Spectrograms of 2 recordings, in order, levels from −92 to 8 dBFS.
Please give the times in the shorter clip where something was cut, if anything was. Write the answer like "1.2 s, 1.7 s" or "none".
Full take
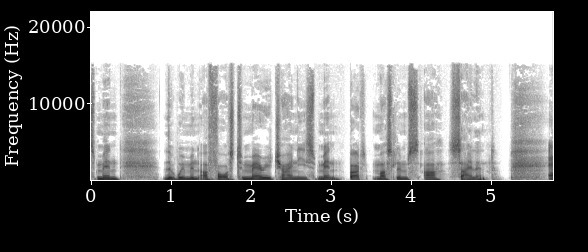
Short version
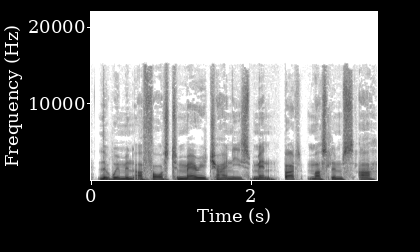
none

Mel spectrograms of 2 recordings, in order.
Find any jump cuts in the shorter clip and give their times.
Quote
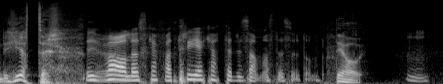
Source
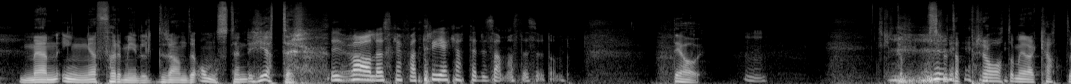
3.3 s

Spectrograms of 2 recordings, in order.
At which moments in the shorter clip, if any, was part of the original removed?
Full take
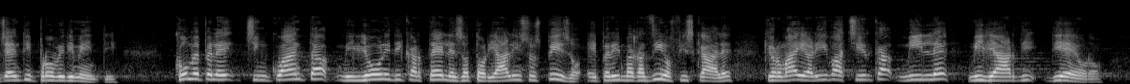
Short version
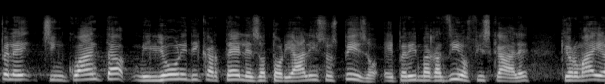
none

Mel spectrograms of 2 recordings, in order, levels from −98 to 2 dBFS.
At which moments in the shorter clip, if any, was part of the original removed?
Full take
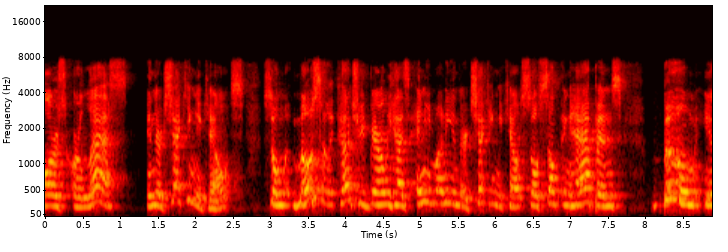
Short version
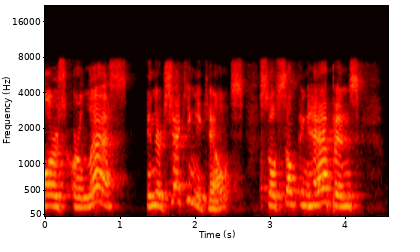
2.9 s

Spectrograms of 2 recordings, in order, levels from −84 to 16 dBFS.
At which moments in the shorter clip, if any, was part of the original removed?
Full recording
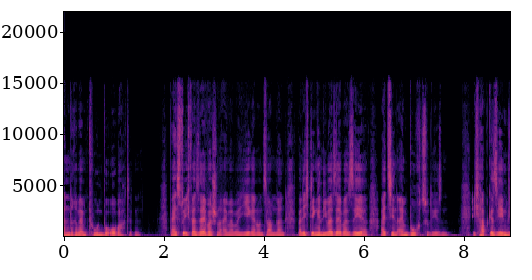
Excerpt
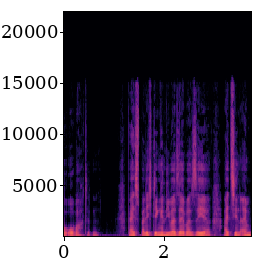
1.5 s

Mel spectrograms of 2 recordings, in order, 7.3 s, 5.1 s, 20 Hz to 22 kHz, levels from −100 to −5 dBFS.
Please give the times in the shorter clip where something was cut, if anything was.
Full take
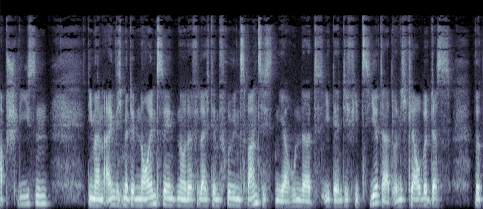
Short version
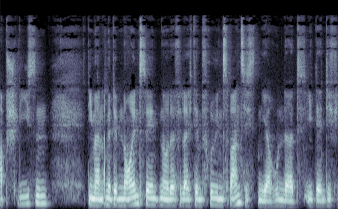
1.6 s

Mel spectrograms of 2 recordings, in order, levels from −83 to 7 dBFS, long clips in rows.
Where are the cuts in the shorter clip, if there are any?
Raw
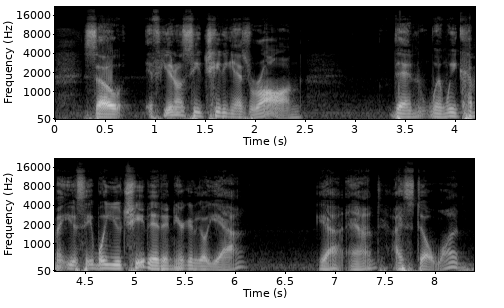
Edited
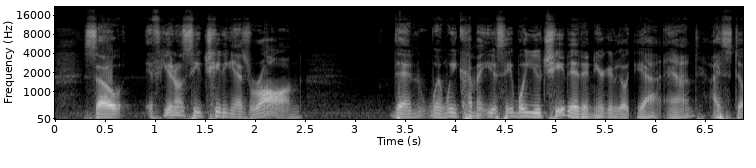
5.7 s

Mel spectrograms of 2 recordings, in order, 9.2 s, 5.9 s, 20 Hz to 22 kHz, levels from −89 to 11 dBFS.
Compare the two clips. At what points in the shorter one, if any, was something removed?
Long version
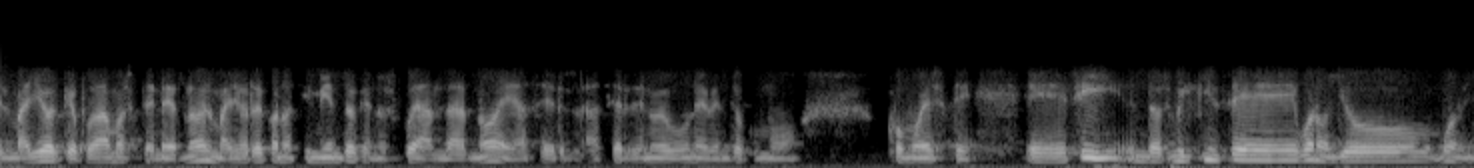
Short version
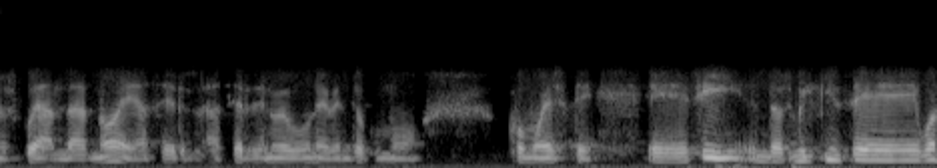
none

